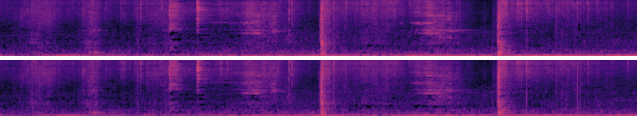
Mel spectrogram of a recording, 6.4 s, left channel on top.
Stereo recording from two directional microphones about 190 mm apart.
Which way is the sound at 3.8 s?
Centre (ahead or behind).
